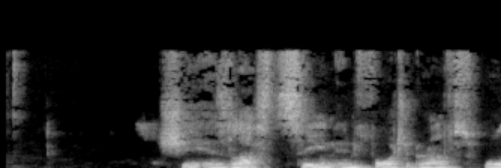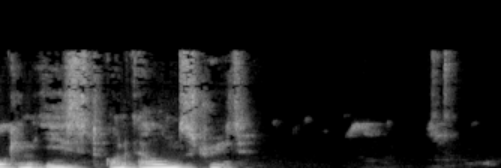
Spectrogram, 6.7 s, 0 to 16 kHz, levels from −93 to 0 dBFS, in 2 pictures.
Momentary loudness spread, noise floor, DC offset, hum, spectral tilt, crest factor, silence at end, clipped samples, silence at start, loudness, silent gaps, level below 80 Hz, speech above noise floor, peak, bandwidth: 10 LU; -80 dBFS; under 0.1%; none; -5 dB/octave; 16 dB; 0.35 s; under 0.1%; 0.1 s; -21 LUFS; none; -62 dBFS; 60 dB; -6 dBFS; 11.5 kHz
